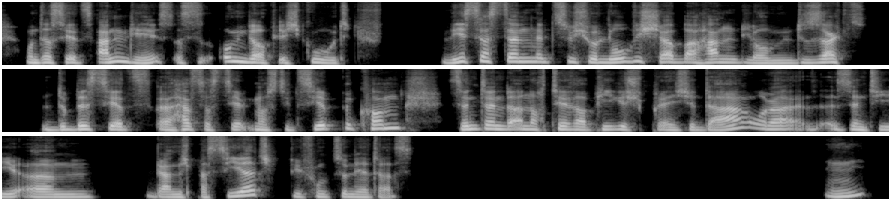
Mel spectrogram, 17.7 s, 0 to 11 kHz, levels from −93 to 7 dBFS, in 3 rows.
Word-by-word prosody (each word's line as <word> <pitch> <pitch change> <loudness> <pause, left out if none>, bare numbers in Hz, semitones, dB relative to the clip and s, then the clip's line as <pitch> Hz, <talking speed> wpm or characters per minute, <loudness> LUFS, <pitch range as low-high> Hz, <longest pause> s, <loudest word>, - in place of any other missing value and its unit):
und 150 -1 0
das 155 - +2
jetzt 140 - -1
angehst, 165 -2 +2
das - - -5
ist - - -11
unglaublich 170 - +2
gut. 140 -8 -1 0.6
Wie 155 +6 +1
ist 205 +3 0
das 210 - +3
denn 200 -1 +4
mit 190 -2 -1
psychologischer 175 +3 +2
Behandlung? 150 -6 +1
Du 145 - -4
sagst, 150 +3 0 0.4
du 145 +2 -1
bist 165 +1 +2
jetzt, 150 -1 0
äh - - +2
hast 165 0 0
das 140 - -4
diagnostiziert 150 +4 -1
bekommen. 205 +4 0 0.3
Sind 170 +3 +1
denn 185 -3 +4
da - - +3
noch 160 -2 -1
Therapiegespräche 145 -3 -1
da 205 - +2
oder, 170 -9 0
äh, 155 +3 -8
sind 145 -2 -2
die, 145 -2 +1
ähm, 135 -1 0 0.4
gar 130 -3 +2
nicht 130 -2 -1
passiert? 185 - +1
Wie 145 - -5
funktioniert 135 -3 -3
das? - - -7 2.8
Mhm. 170 - 0
155 Hz, 145 wpm, -23 LUFS, 140-175 Hz, 2.8 s, denn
